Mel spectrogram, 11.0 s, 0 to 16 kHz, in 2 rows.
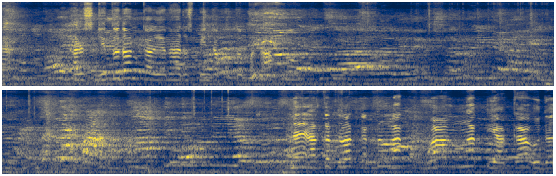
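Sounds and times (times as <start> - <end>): girl talking: 0.0 - 10.7.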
